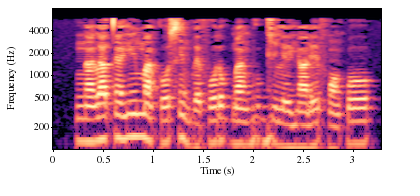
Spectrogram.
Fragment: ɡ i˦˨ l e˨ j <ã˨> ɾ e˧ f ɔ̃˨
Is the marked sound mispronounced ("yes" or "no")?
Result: no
